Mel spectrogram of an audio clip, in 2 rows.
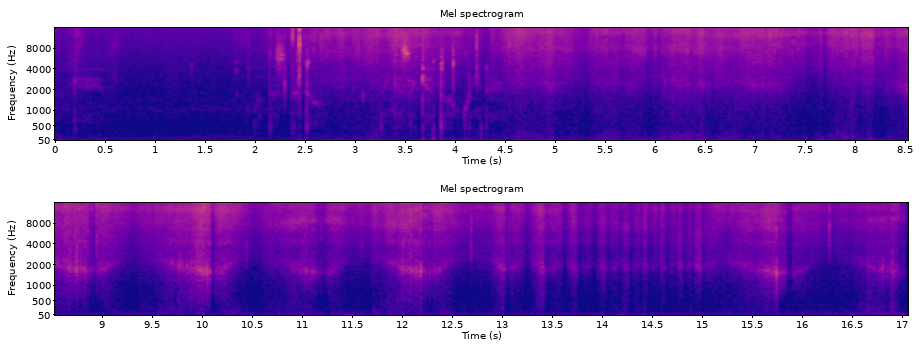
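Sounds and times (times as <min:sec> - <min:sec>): fingernails scratching on box: 0:05.5 - 0:13.8.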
